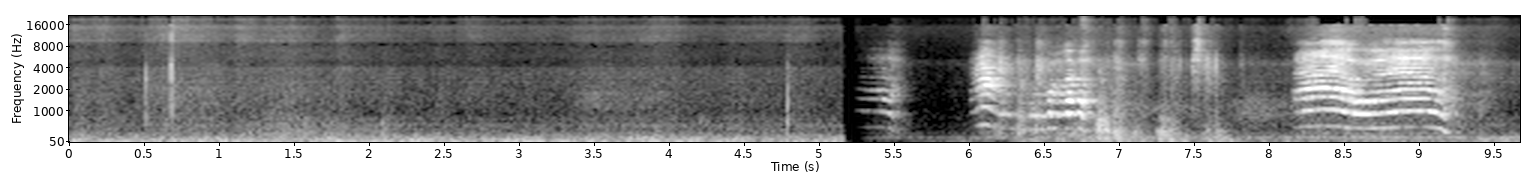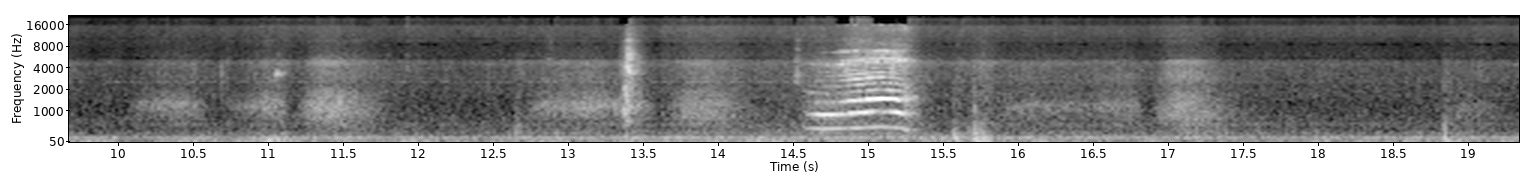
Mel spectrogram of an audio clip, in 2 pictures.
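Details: Unagi, a talkative rescued house cat in Japan, meowing at night during summer holidays; several loud, wavering harmonic meows in a burst mid-way, then a fainter one and a final wobbling meow, with low indoor hum between.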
